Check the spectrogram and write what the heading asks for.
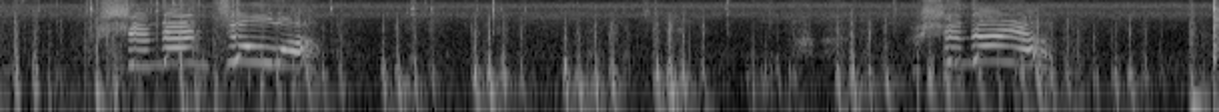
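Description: Galloping hoofbeats of a bolting horse, an even run of about two to three beats a second, with two high cries, one about a second in and one near the end.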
